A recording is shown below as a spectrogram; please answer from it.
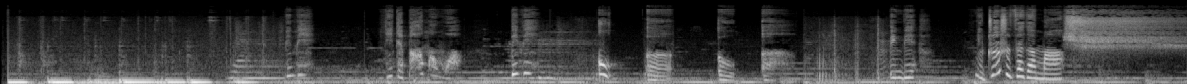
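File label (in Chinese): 模仿猫狗; 爱宠大机密; 模仿冰冰猫啾啾狗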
